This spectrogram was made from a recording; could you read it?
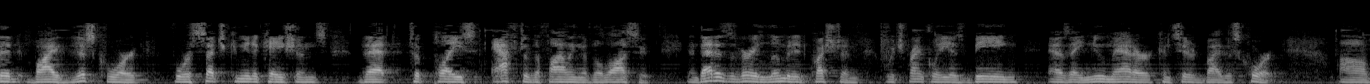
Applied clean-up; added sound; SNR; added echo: neural separator model SepFormer DNS4.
